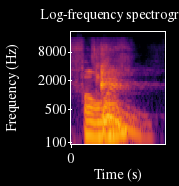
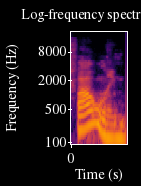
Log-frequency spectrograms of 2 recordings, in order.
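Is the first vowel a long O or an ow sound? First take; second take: long O; ow. First: The first vowel is a long O. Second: The first vowel sounds like ow. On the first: The speaker calls it right. "That's why we put the long O on the O" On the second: The speaker calls it wrong. "F O W L is fouling"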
